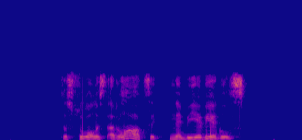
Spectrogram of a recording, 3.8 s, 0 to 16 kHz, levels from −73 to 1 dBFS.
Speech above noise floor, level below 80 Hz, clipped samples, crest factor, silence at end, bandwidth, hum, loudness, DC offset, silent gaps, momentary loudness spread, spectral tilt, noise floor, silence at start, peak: 45 dB; -74 dBFS; under 0.1%; 18 dB; 0.7 s; 8 kHz; none; -38 LUFS; under 0.1%; none; 9 LU; -4 dB/octave; -84 dBFS; 0.75 s; -22 dBFS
